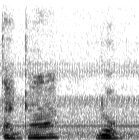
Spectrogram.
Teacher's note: First syllable ta, second syllable ga, third syllable log. The accent is in the second syllable, so you pronounce this or bigkas Tagalog.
